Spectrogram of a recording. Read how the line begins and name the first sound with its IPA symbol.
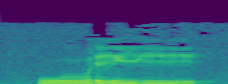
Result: w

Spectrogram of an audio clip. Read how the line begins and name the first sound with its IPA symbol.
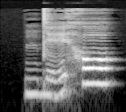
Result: n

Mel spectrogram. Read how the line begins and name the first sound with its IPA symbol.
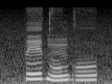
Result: p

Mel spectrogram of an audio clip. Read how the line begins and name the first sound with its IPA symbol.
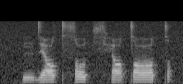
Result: n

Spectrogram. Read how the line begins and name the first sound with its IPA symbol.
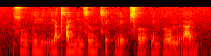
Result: s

